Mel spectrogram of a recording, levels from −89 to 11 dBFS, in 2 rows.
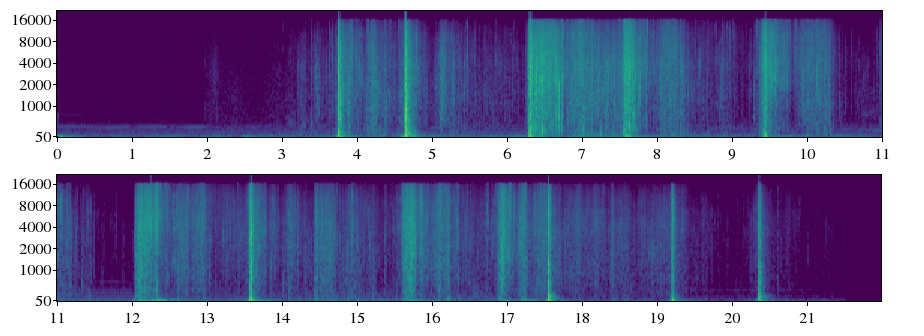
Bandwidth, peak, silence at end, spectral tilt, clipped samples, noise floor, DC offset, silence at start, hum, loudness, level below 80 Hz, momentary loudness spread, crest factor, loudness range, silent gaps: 17 kHz; 0 dBFS; 1.55 s; -2 dB/octave; under 0.1%; -69 dBFS; under 0.1%; 0 s; none; -20 LUFS; -34 dBFS; 26 LU; 26 dB; 10 LU; none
